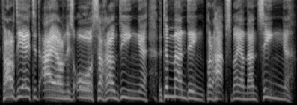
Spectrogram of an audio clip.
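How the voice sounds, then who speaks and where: Man putting on a high, grandiose, slow-speaking troll. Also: creaky, pushed and bright, dry recording, clean studio sound, heavily acted. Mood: outraged. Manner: declamatory rhymed verse, drawn-out words. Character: aggrieved old mountain troll, brooding, menacing, grandiose. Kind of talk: theatrical audio drama monologue.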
